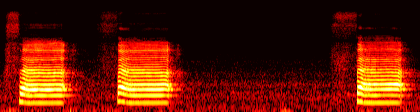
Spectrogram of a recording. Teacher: سامنے کے جو دو دانت ہیں نا ہمارے, وہ نیچے کے ہونٹ پہ لگیں گے. ف, نیچے کے ہونٹ کے اندر کے حصے کو لگنے سے ف ادا ہوتا ہے.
